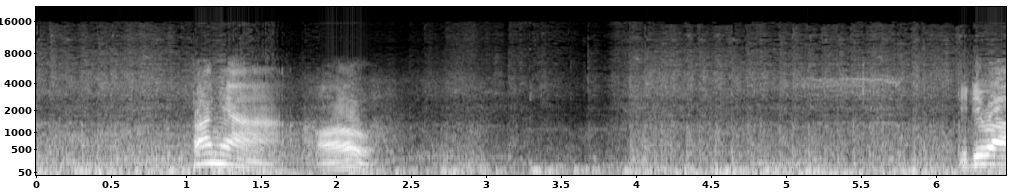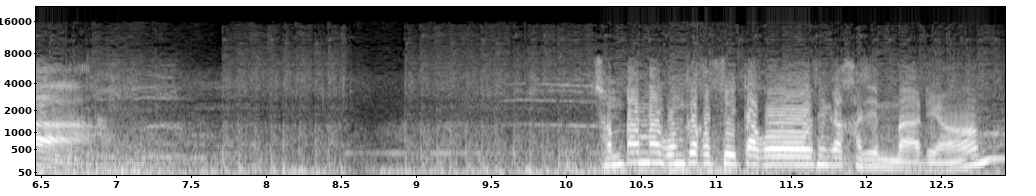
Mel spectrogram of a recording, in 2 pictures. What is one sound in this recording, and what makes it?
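Monsters snarl and shriek close by.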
